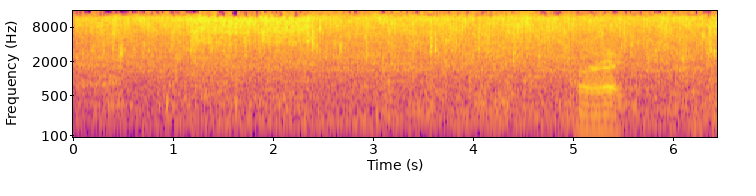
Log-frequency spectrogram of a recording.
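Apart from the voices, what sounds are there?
tap water running over pork butt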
